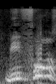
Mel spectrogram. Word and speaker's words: before: Before tulisannya kan. Jangan dibaca R-nya. Before saja.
